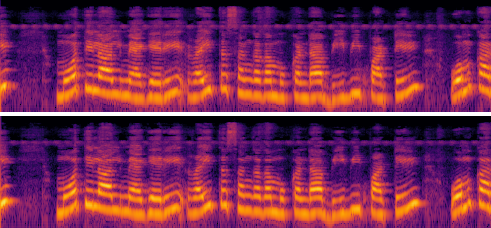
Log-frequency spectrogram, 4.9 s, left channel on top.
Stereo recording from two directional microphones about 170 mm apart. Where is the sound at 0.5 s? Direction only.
40° right (ahead or behind).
